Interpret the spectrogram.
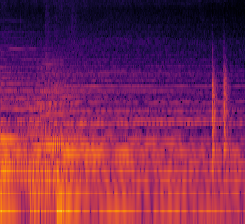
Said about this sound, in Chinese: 啊，这个时候谁会来敲门呢？啊，原来是戴家的二哥。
